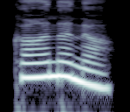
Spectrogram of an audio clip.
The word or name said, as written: ಖಿನ್ನ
